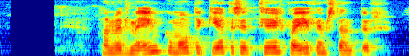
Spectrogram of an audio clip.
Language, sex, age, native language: Icelandic, female, 30-39, Icelandic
